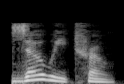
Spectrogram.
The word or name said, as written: zoetrope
